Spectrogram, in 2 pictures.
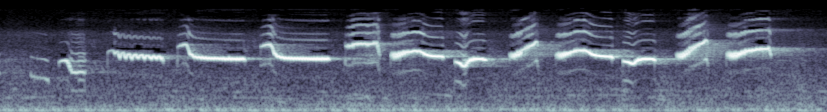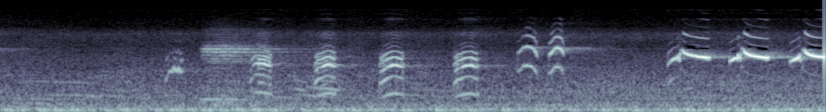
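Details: Horsfield's bush lark singing in the tung roll style: a rapid run of loud slurred whistles swooping up and down for about four seconds, a short pause, then sharper clipped notes and brief repeated chirps.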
